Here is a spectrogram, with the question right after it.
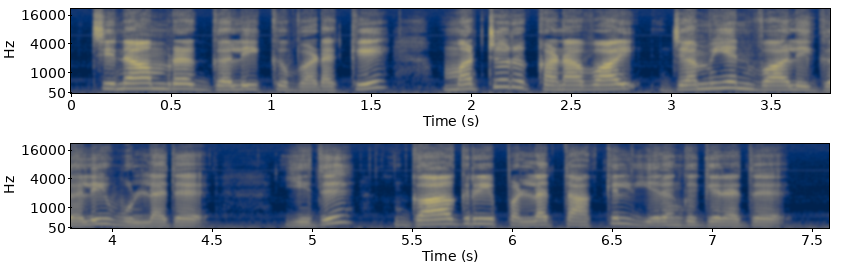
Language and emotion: Tamil, neutral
